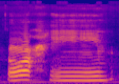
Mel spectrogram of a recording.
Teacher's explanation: रॉ पे again मोटा पढ़ेंगे बिकॉज रॉ के ऊपर ज़बर है। रॉ के ऊपर ज़बर और पेश की सूरत में मोटा पढ़ा जाएगा।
